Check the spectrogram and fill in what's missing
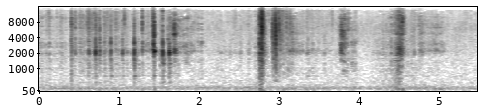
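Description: A solid lilac branded bar of soap, held in hand, is scraped along a steel knife blade, shaving off flaky white curls. A quick series of bright, crisp scrapes and ticks comes in a cluster, with a few louder, longer strokes following over a faint low hum.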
